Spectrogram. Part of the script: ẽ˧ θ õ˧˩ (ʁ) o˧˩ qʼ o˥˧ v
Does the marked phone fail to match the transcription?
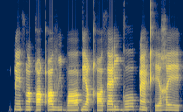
yes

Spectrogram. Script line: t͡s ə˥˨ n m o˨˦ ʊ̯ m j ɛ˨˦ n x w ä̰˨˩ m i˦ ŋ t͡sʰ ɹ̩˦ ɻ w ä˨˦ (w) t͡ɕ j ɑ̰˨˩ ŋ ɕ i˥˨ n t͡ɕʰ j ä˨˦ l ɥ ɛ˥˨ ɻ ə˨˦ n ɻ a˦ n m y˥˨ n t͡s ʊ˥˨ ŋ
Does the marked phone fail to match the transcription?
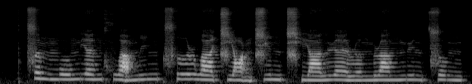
yes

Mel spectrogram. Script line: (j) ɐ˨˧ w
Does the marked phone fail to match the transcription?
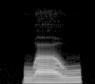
yes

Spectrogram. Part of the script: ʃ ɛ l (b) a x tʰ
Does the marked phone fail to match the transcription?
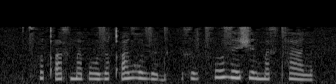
yes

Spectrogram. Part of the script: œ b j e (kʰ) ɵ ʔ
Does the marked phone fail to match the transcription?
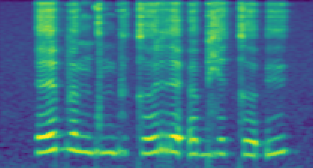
yes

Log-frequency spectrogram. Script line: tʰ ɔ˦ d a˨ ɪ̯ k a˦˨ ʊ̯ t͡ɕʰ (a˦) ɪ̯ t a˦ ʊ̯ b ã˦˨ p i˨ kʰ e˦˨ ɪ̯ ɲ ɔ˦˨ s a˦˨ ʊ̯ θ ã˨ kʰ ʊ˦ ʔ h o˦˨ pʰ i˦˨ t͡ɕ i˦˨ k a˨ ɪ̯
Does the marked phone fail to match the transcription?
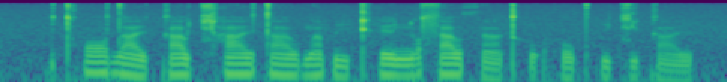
no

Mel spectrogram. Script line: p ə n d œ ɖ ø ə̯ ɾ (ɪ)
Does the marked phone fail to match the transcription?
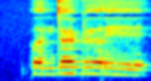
no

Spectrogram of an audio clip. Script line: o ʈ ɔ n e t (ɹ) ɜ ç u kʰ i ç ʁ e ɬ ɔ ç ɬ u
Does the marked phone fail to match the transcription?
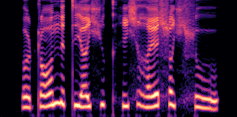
yes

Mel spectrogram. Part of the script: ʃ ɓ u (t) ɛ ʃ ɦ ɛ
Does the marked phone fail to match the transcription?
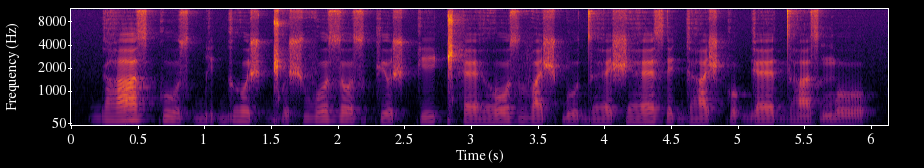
yes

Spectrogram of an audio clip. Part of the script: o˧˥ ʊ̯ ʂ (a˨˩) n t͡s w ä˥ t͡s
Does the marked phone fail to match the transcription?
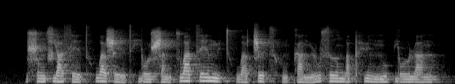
no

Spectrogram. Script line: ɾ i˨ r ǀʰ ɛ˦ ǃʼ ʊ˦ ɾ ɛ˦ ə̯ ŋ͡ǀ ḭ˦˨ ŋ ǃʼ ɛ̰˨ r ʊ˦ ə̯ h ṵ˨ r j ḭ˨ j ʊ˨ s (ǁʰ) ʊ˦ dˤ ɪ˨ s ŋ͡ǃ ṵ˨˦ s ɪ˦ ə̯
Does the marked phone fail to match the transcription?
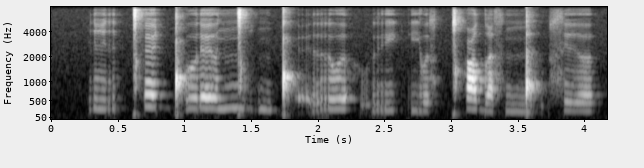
yes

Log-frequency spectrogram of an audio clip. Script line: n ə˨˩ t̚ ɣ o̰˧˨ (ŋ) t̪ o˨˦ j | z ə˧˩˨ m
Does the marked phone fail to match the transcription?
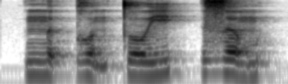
yes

